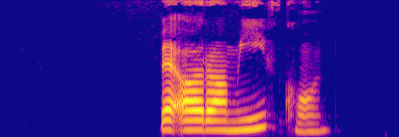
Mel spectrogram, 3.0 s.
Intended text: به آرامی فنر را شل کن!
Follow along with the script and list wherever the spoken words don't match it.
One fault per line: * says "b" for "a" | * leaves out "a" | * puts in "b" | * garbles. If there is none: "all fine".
* leaves out "فنر را شل"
